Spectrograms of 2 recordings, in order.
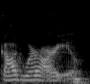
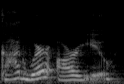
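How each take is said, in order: First: It sounds accusing and abandoned. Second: It sounds hopeful and expectant. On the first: God is absent and has left me alone. The speaker calls it wrong. "our undertone or that subtitle is, is you're not here" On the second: I trust God is here and am looking for His work. The speaker calls it right. "change our heart and our expectation"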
